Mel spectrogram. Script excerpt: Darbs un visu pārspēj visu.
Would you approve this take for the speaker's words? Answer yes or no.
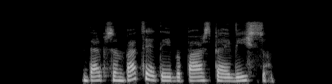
no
